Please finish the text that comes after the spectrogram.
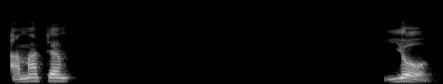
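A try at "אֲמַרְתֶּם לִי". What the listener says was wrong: Lamed Hirekiod is what? Lee. So say Lee. Amatemli. Say Amatemli. It is, you don't pause, you just add it. Amatemli. Say it.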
